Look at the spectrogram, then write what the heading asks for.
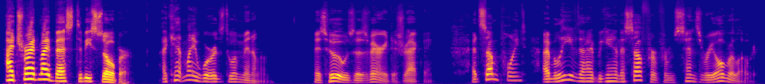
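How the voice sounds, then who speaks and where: Man playing an anxious, formal unicorn gentleman, animated pitch. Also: no room sound. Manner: formal, precise, fretful. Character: anxious, stiffly formal male unicorn letter-writer. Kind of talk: storybook character reading a letter.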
